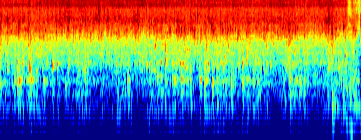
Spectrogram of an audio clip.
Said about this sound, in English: I'm going to just rinse it off.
